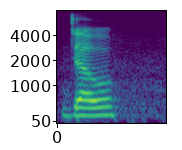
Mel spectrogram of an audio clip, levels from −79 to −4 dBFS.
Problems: none marked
